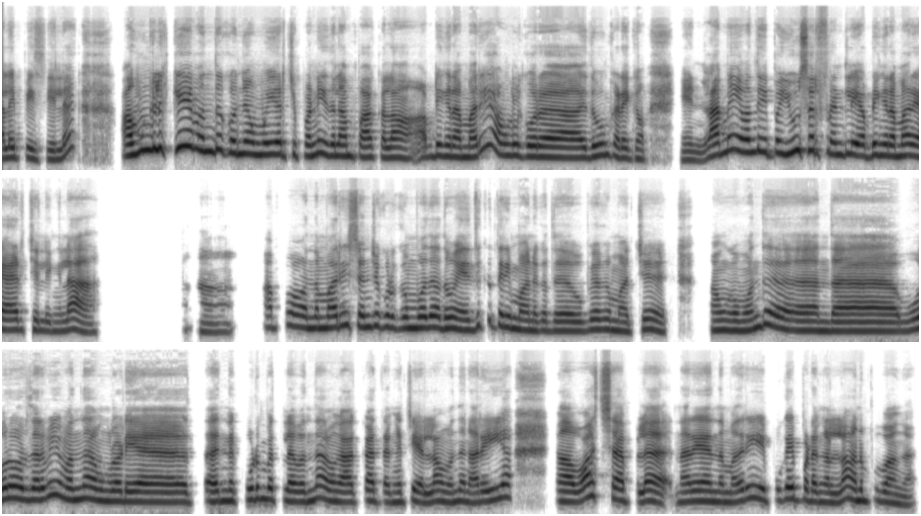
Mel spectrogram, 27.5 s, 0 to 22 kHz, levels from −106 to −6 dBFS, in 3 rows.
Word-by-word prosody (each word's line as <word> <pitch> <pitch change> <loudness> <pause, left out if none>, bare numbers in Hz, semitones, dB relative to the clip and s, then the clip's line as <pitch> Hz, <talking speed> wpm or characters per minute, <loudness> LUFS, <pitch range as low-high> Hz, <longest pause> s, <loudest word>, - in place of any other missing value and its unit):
அலைபேசியில, 195 -3 -4 0.7
அவங்களுக்கே 390 - +4
வந்து 340 +2 +2
கொஞ்சம் 280 -2 +2
முயற்சி 270 -2 0
பண்ணி 260 +5 0
இதெல்லாம் 240 -2 0
பார்க்கலாம். 215 -2 0 0.2
அப்பிடிங்கற 230 -1 0
மாரி, 300 - 0
ஒரு 390 - 0
அவங்களுக்கு 250 -2 -1
ஒரு 225 - +4 0.2
அ - - +3 0.2
இதுவும் 250 +4 -1
கிடைக்கும். 195 -4 -3 0.4
எல்லாமே 255 - +1
வந்து 330 +2 -1
இப்போ 300 - -2
யூசர் 355 -1 +2
ஃபிரென்லி 275 -2 +1
அப்பிடிங்கற 245 0 +1
மாரி 245 -2 +2
ஆயிடுச்சு, 205 0 -4
இல்லீங்களா? 190 +3 -3 1.2
ஆ. - - -7 0.6
அப்போ, 250 +5 -12
அந்த 235 0 -1
மாரி 250 +3 +1
செஞ்சு 260 +1 -1
குடுக்கும்போது, 245 0 0
அதுவும் 230 -2 0
எதுக்கு 280 - -8
தெரியுமா, 240 -6 -1
எனக்கு 190 0 -5
அது 185 - -5 0.2
உபயோகமாச்சு? 205 0 -5 0.6
அவங்க 200 0 -2 0.2
வந்து 260 +8 -2 0.5
அந்த 185 0 -3 0.8
ஒரொரு 260 0 +2
தடவையும் 285 +4 0
வந்து, 250 +3 -1
அவங்களுடைய 220 -2 +1 0.8
இந்த 225 0 -1
குடும்பத்துல 250 -3 -1
வந்து 225 +6 -3
அவங்க 220 -3 0
அக்கா, 225 +3 -1
தங்கச்சி 200 +3 -3
எல்லாம் 215 +2 -2
வந்து 220 +1 -3
நெறைய 220 +8 0 0.6
அ - - +6 0.2
WhatsAppல 255 -9 +1 0.4
நெறைய 220 +2 +2
இந்த 200 - -3
மாதிரி 235 +7 -1 0.2
புகைப்படங்கள்லாம் 235 -2 0
அனுப்புவாங்க. 205 -7 -3
235 Hz, 130 wpm, -23 LUFS, 210-260 Hz, 1.2 s, அ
